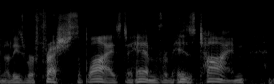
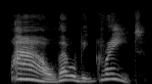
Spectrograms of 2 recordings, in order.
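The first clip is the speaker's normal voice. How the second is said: put-on thrilled boy; 11 semitones higher, 7 dB louder than usual. Voices Omri.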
